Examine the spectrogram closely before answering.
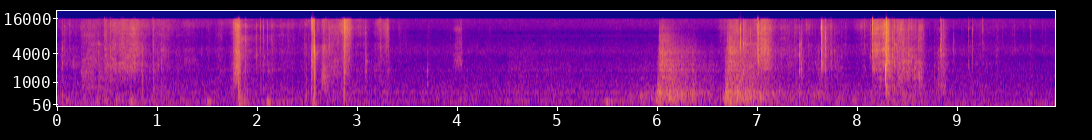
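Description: Fireworks going off, with bangs like gunshots: a few sharp cracks about two seconds in, two longer, louder blasts about six seconds in, then more cracks near the end.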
